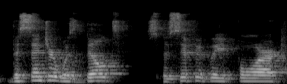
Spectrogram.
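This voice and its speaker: A man speaks with audible room echo. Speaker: keynote speaker, researcher on misinformation. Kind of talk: conference keynote Q&A. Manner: fast; hesitant, many fillers.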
